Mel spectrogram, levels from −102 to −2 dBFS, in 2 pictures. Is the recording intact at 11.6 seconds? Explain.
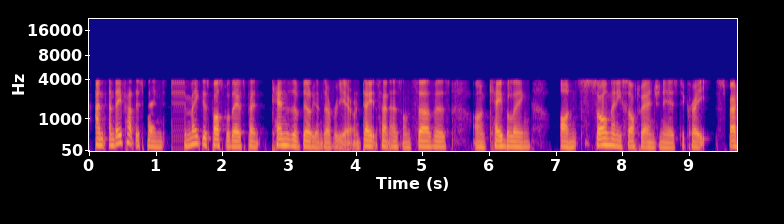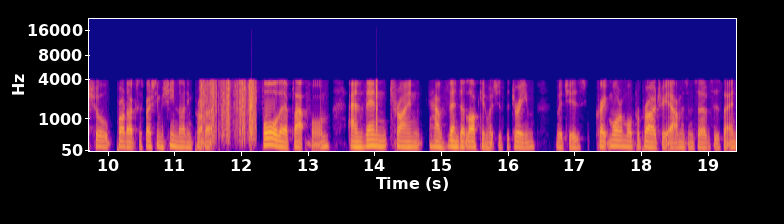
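No. From 11.38 to 12.24 s, a dense, uneven scratching and rustling sits over the speech at roughly the same loudness as the speech itself, so the moment at 11.6 s falls inside the disturbance. This is cable scratch noise, likely from a worn cable, connector or control being moved. As the contact shifts, its resistance jumps around quickly, and those rapid changes inject irregular bursts of noise into the signal for just under a second.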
